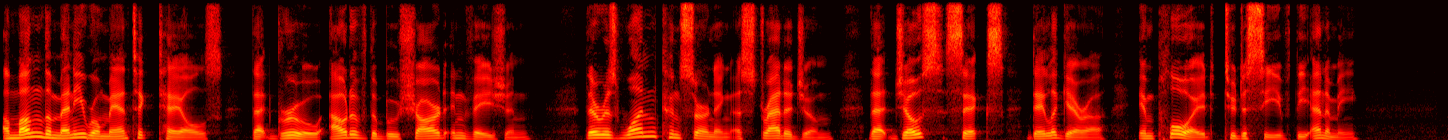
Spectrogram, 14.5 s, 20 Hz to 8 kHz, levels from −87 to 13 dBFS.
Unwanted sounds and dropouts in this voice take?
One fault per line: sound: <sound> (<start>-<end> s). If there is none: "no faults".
no faults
